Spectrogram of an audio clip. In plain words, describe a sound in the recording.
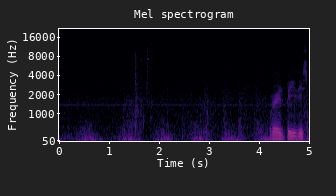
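Footsteps thud quickly on soft ground.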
